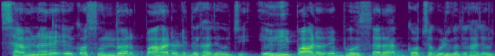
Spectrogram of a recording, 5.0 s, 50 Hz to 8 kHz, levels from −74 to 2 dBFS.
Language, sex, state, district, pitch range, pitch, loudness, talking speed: Odia, male, Odisha, Nuapada, 195-230 Hz, 215 Hz, -18 LUFS, 205 wpm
